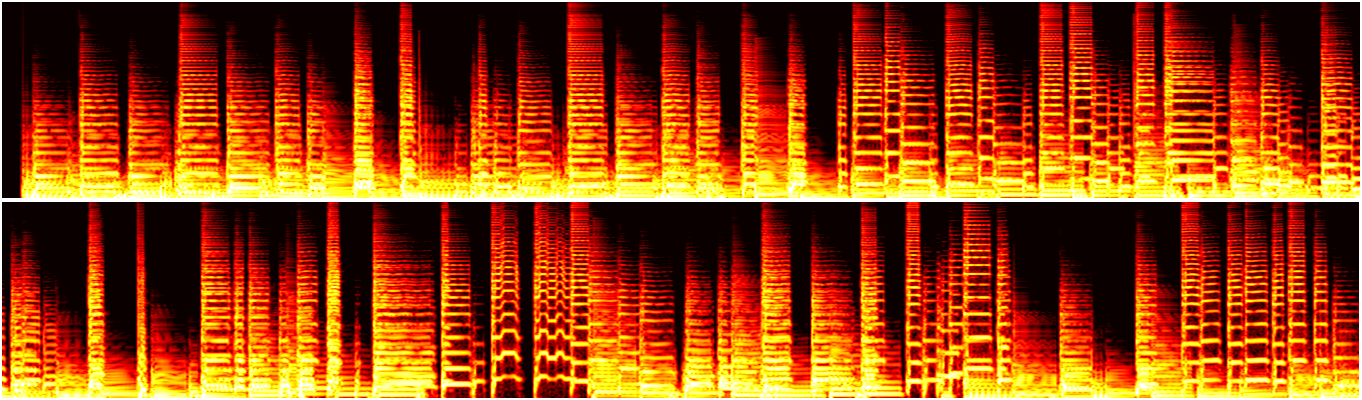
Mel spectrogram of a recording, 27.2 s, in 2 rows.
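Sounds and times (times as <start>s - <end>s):
tube amplifier: 0.2s - 17.9s, 19.3s - 27.0s.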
